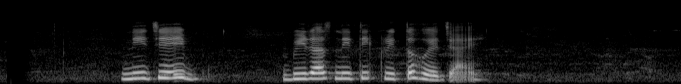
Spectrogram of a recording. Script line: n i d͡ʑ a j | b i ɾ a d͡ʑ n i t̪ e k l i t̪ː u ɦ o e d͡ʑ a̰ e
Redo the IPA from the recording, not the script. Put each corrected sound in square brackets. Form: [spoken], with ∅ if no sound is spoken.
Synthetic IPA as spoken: n i d͡ʑ [e] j | b i ɾ a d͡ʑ n i t̪ [i] k [ɾ] i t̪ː [o] ɦ o e d͡ʑ a̰ e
